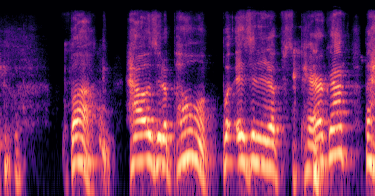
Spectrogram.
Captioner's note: laughs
